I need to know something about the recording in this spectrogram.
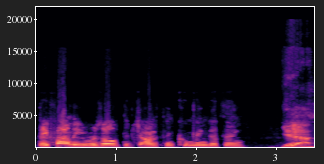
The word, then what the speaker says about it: Kuminga: Is that how you pronounce his name? Kuminga?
